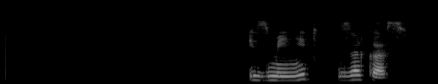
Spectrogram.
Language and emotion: Russian, neutral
